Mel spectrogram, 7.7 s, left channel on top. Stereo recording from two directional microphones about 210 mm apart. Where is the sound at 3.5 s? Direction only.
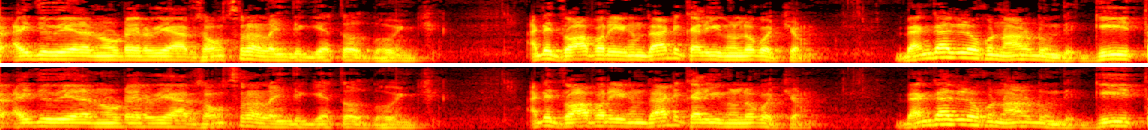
35° left (ahead or behind).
